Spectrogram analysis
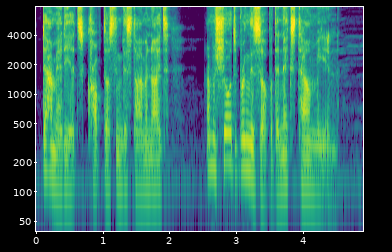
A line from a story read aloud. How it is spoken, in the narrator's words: snapped back, clearly frustrated by a sudden awakened state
